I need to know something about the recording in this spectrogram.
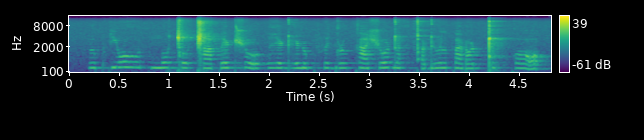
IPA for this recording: ɯ p k j o ɣ u θ ŋ o ǀ o ǁ a p e ɖ ʃ o | ɣ e ɖʱ e ɳ u p f e ɡ ɹ ɯ k a ʃ o ɖ a θ qʼ ɯ ɖ ɯ l p a ɽ ɔ ɖ ǃ u p k ɔ

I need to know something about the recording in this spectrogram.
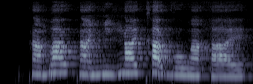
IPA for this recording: k ã˨ b a˦ ʊ̯ k ã˨ ɲ ĩ˨ ŋ a˦ ɪ̯ kʰ a̰˦˨ ʊ̯ ɡ o˨ w ã˨ h a˨ ɪ̯

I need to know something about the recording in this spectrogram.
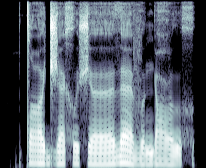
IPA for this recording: tˤ ʌː d͡ʒ æ x ʊ ʃ ɜː ð æ v ɜ ŋ i ʕ ʊ x

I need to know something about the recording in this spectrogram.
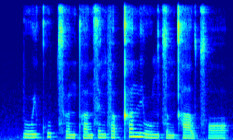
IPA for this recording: p uː˨ j kʷʰ ɐ˥ p̚ t͡sʰ ɵ˨ n t̪ʰ ɐ˨˧ n s ɪ˧ ŋ f ɐ˨˥ p̚ kʰ ɐ˥ n j uː˨ ŋ t͡s ʊ˨ ŋ kʰ aː˨˩ w t͡sʰ ɔː˨

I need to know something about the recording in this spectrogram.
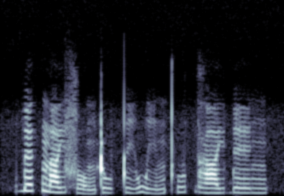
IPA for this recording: ɗ ɛ˦˥ k̚ n a˧ j s o˨˩˨ ŋ ʈ u˨˩ t̪ i˨˩˦ w i˨˩˦ n t̪ʰ u˦˥ t̚ ɣ a˧ j ɗ e˧ ŋ

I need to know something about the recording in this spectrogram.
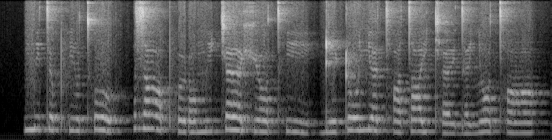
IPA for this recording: m i t ə pʰ i ʊ̯ tʰ o | z ɑ pʰ o ɽ ɔ m i c ɜ xʲ ɔ tʰ i | ɖ i ʈ o ɲ ɜ tʰ ɑ t ɑ j cʰ ɜ ɪ̯ d ɜ ʎ ɔ tʰ ɑ

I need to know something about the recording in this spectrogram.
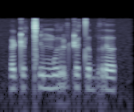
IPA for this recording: ə ʈ ʏ ǀ i m u r ʈ ʏ t ə b r ə

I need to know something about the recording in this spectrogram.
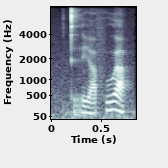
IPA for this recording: t r i˩˦ a̯ f u˥˩ a̯

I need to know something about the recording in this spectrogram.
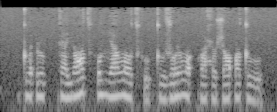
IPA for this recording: tʷ æ ʔ ɭ u kː æ j ɒ t͡sʼ o ʎ æ lˠ o t͡sʼ u ʔ tʷ i z o j lˠ o ʔ qʷ æ ħ o ʃ ɒ ʔ ɒ t u

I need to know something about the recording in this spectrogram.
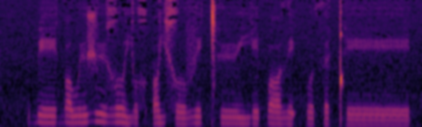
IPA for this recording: ɓ eː ɠ ɔ w ʏ ʒ ʏː ɣ o j o x ʔ ɔ j x o v e ǀʰ ʏː j e ɓ ɔ ð e ʔ p o θ ə ǃʰ eː

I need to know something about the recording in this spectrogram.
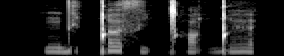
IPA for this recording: n d i ǃ ə s i̤ ǀʰ ɒ ɡ͡ǃ ɛ̤

